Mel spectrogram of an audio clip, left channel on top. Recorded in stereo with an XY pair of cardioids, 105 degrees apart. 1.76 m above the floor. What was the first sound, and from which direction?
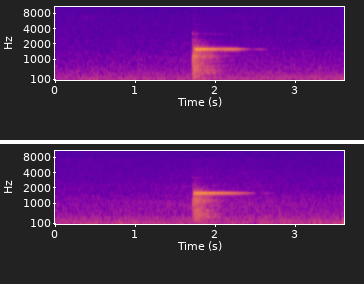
A piano, 55° left.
